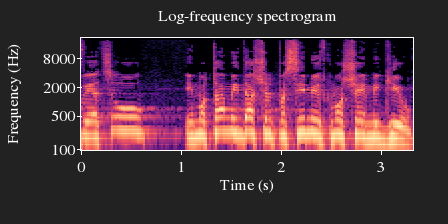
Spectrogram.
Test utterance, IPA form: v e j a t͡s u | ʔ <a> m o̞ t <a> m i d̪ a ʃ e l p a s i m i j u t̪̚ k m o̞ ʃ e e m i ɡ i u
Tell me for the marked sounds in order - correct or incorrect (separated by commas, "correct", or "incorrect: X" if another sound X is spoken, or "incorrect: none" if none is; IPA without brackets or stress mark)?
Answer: incorrect: i, correct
